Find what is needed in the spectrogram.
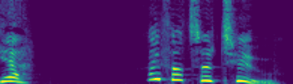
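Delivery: a prim nun agreeing with herself; smug Sister Michael. Retold or imitated.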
